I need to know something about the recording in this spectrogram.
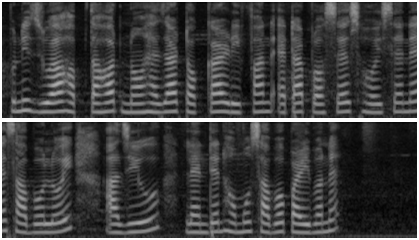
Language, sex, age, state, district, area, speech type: Assamese, female, 18-30, Assam, Sivasagar, rural, read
